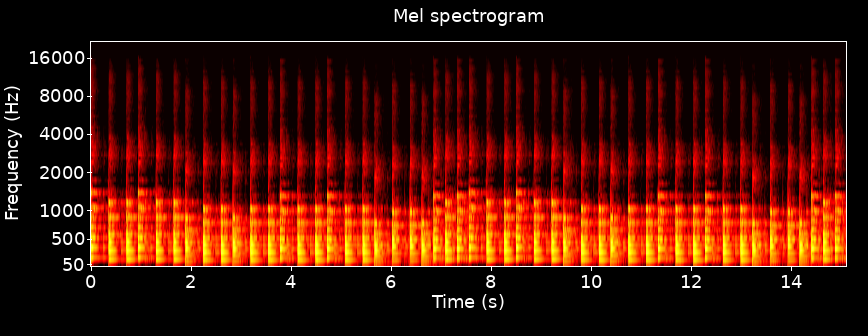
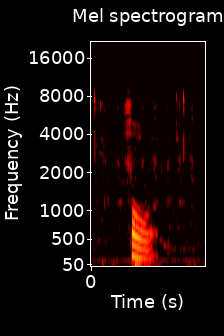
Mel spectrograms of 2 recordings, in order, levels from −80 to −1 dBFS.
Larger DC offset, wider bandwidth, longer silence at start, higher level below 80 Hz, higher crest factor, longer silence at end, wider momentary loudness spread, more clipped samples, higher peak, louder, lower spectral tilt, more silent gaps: neither; first, 16 kHz vs 9.4 kHz; about the same, 0 s vs 0.05 s; about the same, -58 dBFS vs -56 dBFS; about the same, 18 dB vs 22 dB; second, 0 s vs 0.4 s; second, 4 LU vs 23 LU; neither; first, -4 dBFS vs -16 dBFS; first, -23 LUFS vs -35 LUFS; first, -8.5 dB/octave vs -6 dB/octave; neither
